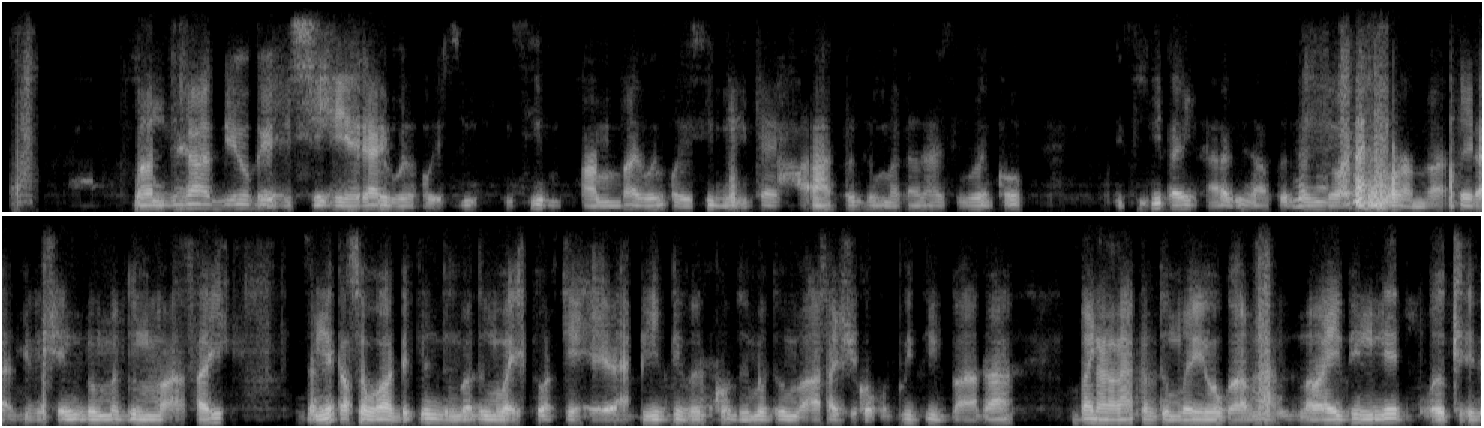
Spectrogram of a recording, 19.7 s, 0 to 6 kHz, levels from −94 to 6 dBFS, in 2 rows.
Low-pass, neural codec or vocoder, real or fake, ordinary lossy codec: 5.4 kHz; codec, 16 kHz in and 24 kHz out, 0.6 kbps, FireRedTTS-2 codec; fake; Opus, 24 kbps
